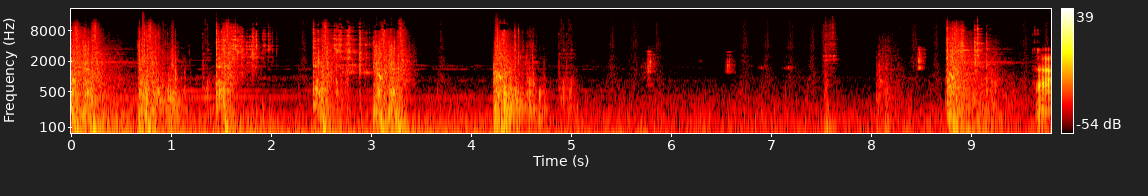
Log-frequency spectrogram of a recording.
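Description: Objects smashed one after another in the fantasy RPG Stoneshard, a run of sharp breaking and shattering crashes with thuds, loud and close, then a quieter stretch before a few final impacts.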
